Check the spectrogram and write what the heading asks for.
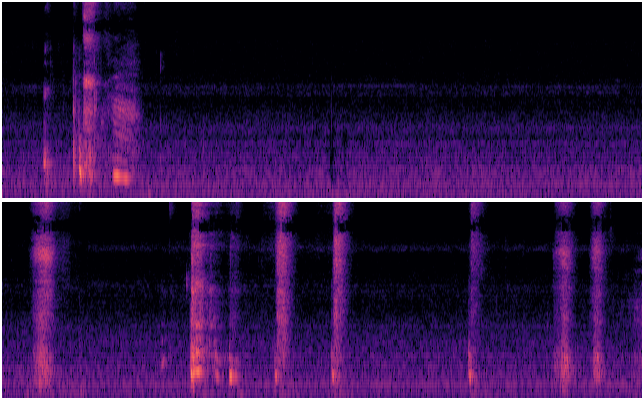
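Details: Sneezing probably from dust allergy, with a recent cold causing ongoing cough and runny nose: about nine short, sharp sneezes in sixteen seconds, some in quick pairs, over quiet room hum.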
